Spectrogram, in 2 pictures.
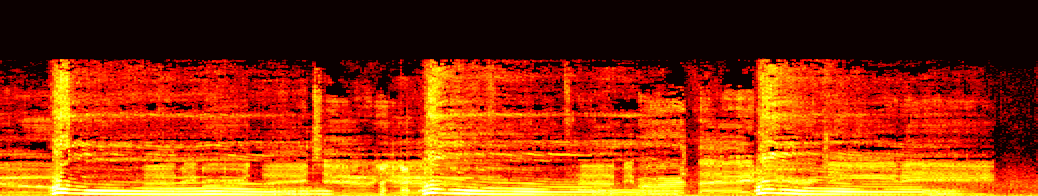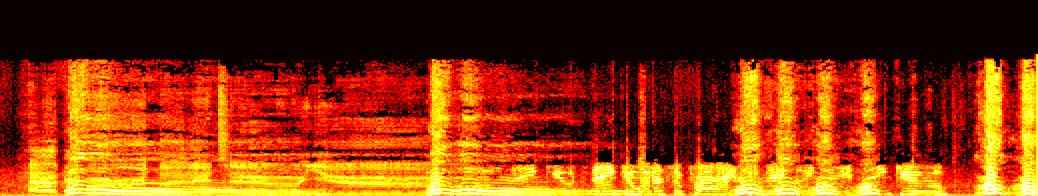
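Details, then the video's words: Bruce, a Treeing Walker Coonhound, howls Happy Birthday on command from the passenger seat of a car driving down Lake Shore Drive in Chicago. Long, sliding howls waver up and down in sung phrases with short breaks, ending in quicker yipping bursts. "Treeing walker Coonhound Dog sings and howls HAPPY BIRTHDAY"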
